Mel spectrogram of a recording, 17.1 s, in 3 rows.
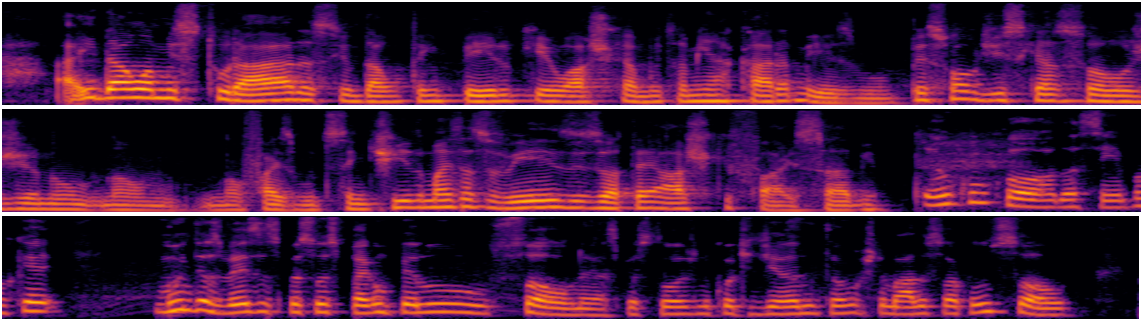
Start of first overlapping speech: none

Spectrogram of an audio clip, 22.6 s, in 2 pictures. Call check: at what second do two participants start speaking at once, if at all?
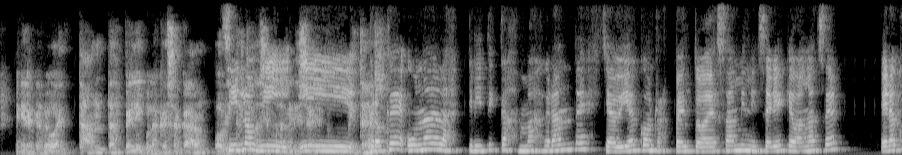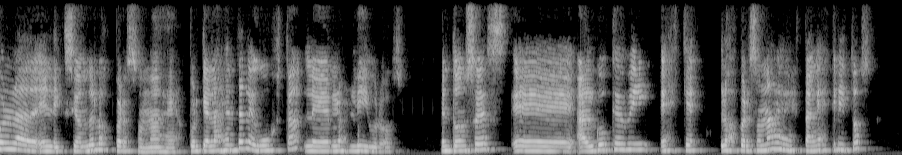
2.8 s

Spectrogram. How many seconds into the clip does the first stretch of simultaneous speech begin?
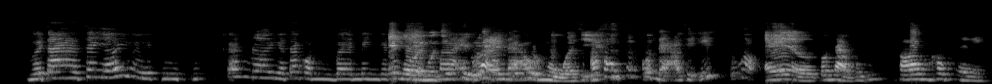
3.9 s

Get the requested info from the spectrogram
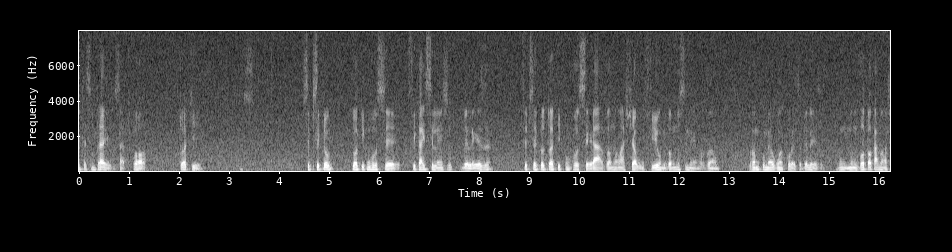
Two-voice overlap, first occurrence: none

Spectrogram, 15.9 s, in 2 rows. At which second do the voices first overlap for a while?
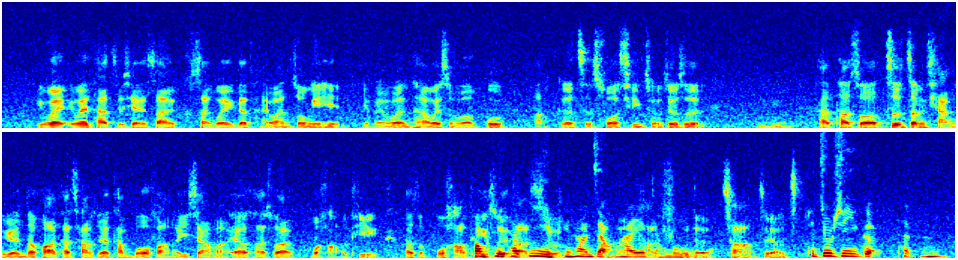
11.9 s

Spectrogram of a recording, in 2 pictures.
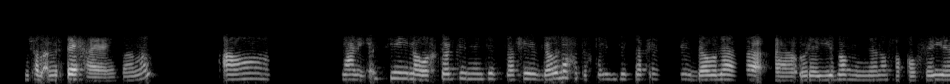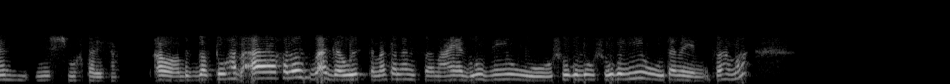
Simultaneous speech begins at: none

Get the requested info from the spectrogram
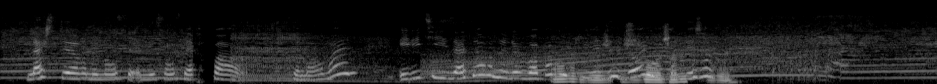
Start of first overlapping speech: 5.5 s

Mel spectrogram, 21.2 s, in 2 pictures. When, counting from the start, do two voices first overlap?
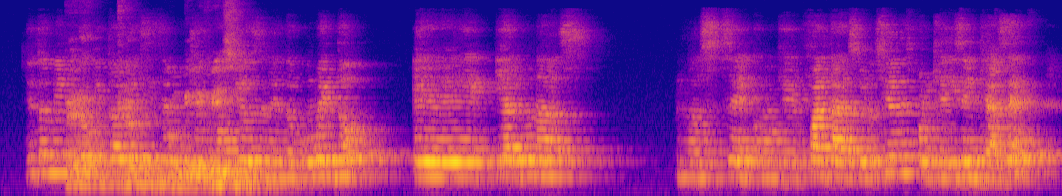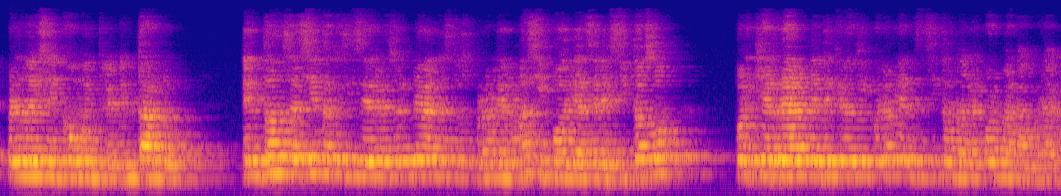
0.6 s

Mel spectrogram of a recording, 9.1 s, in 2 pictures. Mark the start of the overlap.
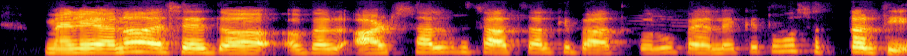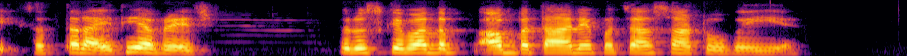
none

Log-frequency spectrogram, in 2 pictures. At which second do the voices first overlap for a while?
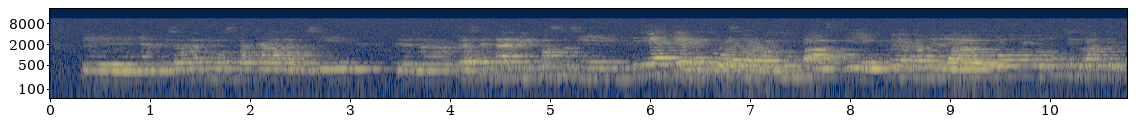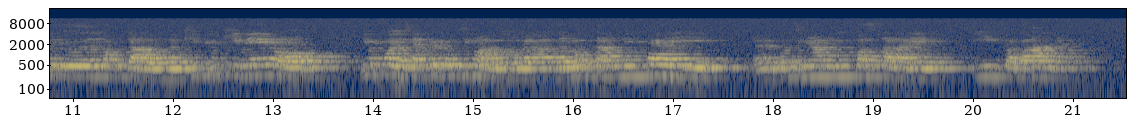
6.0 s

